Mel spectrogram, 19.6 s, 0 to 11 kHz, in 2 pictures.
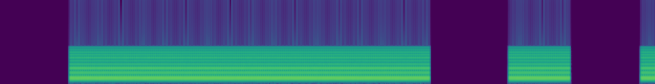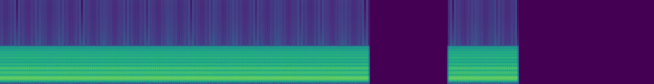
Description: Ship horn signal, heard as a ship's horn, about 170 Hz. 1 long, 1 short, 1 long, 1 short. At sea: I agree to be overtaken.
